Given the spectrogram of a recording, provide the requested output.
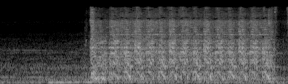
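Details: Suzuki Multicab K6A: starter churns engine about two seconds with steady cranking beat but never fires; cranks without starting, cause not confirmed.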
